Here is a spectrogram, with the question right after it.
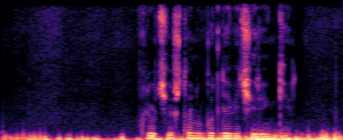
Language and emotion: Russian, neutral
